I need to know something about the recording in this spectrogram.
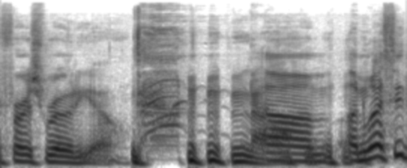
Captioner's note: laughs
